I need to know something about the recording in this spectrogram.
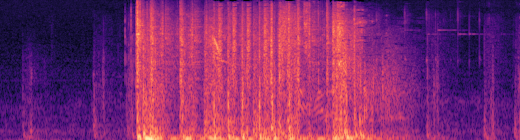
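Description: A game gun fires a rapid, loud burst.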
